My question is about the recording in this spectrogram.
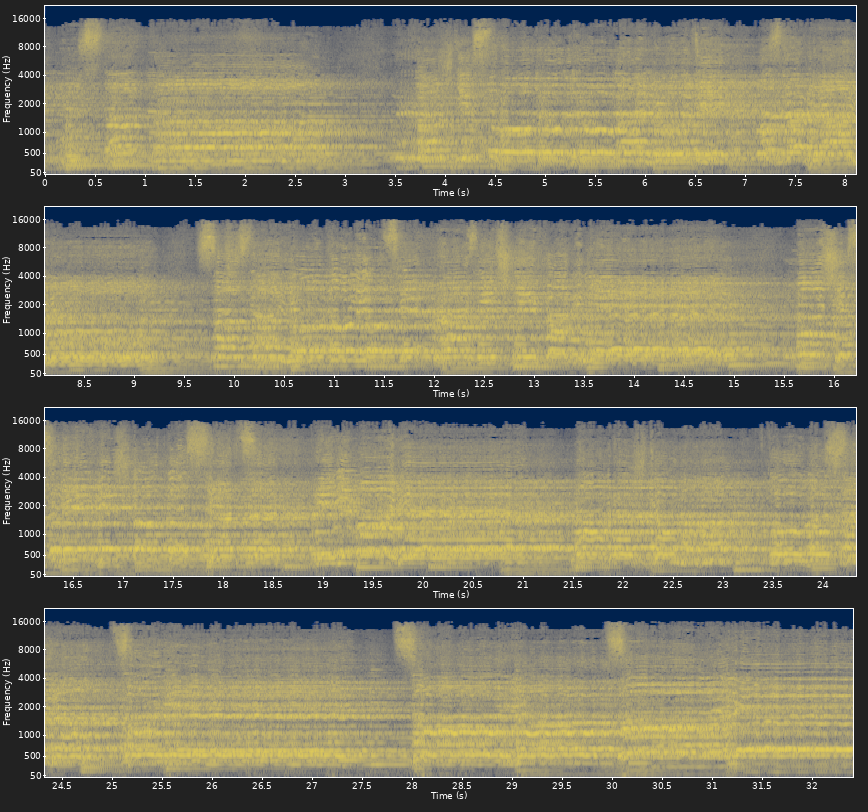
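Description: Mixed choir of women's and men's voices singing a hymn in Russian, phrase after phrase with brief pauses between.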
